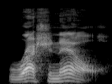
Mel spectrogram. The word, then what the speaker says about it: rationale: The top one is pronounced rational. The bottom one is pronounced rationale.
